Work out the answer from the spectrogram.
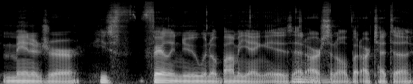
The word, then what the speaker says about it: Aubameyang: of you Pier emmer aubameyang aubameyang abama kind of like Obama yeah it's actually quite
